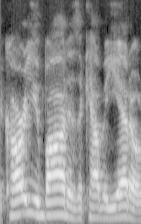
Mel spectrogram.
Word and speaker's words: caballero: Caballero. Like c a b a y e d o, Caballero.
